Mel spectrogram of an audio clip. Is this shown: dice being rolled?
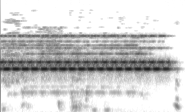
no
